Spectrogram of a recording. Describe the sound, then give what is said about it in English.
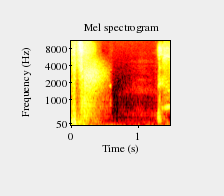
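A sharp, loud smack rings out and fades over about half a second, then after a brief silence another hard hit lands, like a slap to the face being demonstrated. “And he was going from one end of the stage to the other, sliding on his ass. Slapping me in the face. Like he was like this.”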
